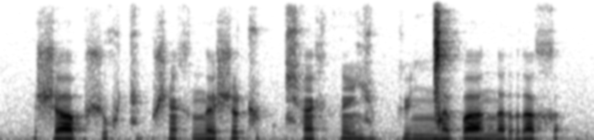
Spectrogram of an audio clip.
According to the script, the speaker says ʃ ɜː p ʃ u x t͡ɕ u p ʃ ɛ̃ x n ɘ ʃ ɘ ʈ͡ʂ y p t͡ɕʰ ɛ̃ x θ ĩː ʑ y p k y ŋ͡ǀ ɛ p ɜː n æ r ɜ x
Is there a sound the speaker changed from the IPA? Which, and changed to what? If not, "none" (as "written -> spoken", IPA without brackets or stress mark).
none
